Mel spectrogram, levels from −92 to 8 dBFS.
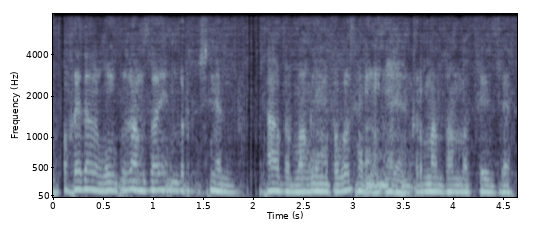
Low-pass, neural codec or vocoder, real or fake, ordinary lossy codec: none; codec, 16 kHz, 4.8 kbps, FACodec; fake; none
